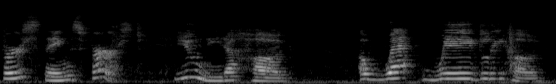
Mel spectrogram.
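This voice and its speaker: A woman's voice: a little high, big pitch swings, extremely slow, muffled recording, voice pushed up, full character voice. A woman voicing a kind young female bear cub in a storybook, speaking in an emphatic singsong in a roomy space. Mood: comforting, cheerful.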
